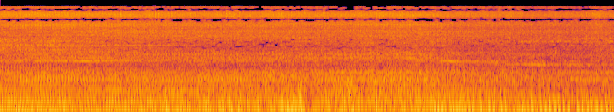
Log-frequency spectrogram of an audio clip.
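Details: Honda Beat automatic scooter after repair of worn, eroded final drive ratio gears, riding: steady low engine drone and road rumble with no whine rising with speed. Final drive sounds normal.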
